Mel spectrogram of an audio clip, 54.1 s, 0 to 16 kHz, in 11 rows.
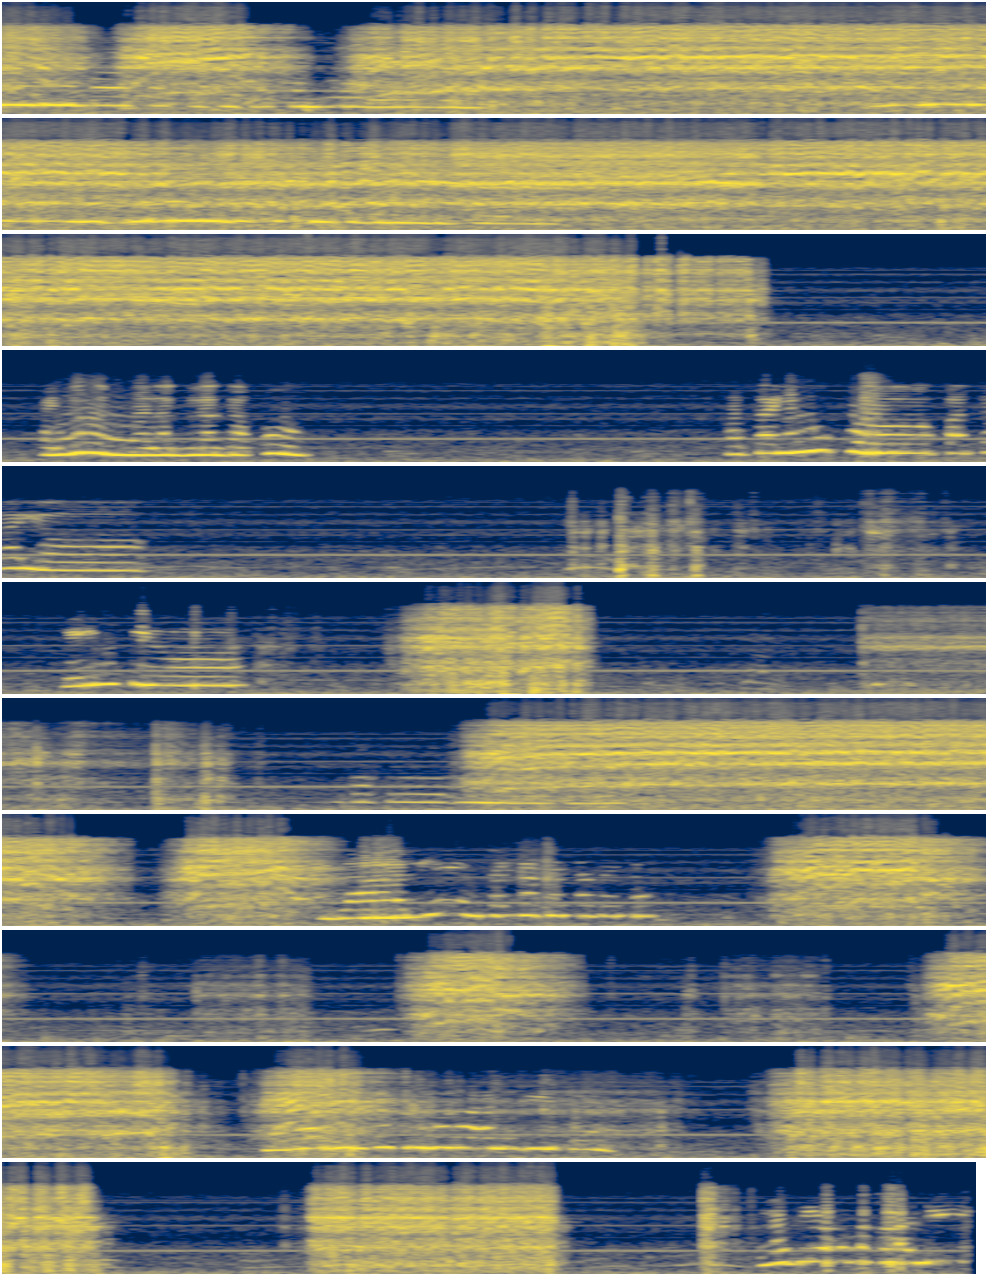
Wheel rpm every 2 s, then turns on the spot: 100, 190, 210, 210, 210, 220, 200, 10, 0, 0, 0, 0, 0, 70, 20, 10, 170, 140, 20, 60, 20, 30, 110, 30, 90, 50, 20.
26-32 36-38 42-48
